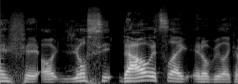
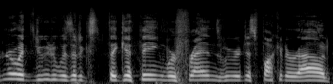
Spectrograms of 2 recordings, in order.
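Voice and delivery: frantic explaining; 10 semitones higher, 5 dB louder than usual. Retold or imitated.

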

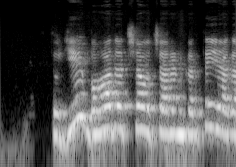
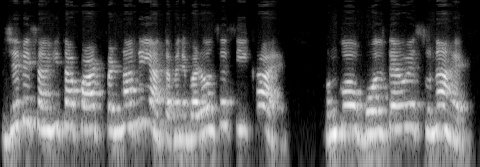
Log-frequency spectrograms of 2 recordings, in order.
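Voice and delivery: normal talking voice

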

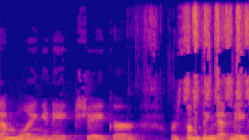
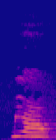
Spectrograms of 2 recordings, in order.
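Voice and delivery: small, high, soft imitated meow; cat meow; 12 semitones higher, 4 dB quieter than usual. Sylvie the cat saying hello, soft high meow. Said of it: "says Sylvie".

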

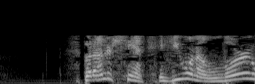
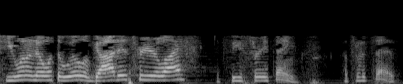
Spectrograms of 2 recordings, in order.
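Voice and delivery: ordinary delivery

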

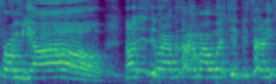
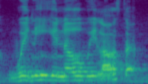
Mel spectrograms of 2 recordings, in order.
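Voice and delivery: ordinary delivery

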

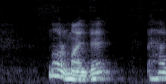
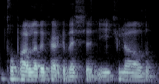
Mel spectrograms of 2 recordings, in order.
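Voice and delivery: ordinary talk

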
